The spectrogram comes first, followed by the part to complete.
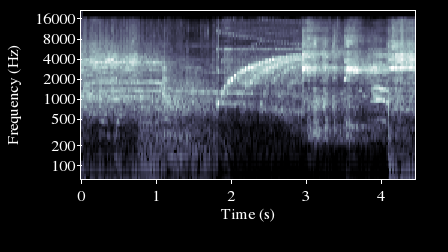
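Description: Audience cheering and shouting over the dance music from the stage PA. About halfway through, the bass drops out and a sound rises steadily in pitch for about a second.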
